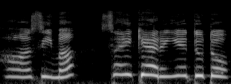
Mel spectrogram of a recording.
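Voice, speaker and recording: Woman voicing a shrill panicky mother-in-law. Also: a little slow, no room sound, studio quality. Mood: anxious. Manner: shrill, wailing and pleading. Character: older mother-in-law, fretful and easily panicked.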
